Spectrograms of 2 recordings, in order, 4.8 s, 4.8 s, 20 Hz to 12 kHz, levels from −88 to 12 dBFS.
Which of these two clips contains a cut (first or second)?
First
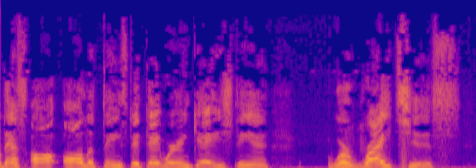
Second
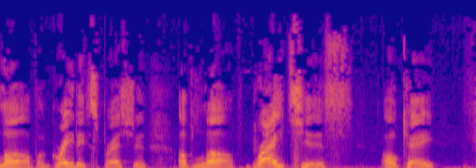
second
